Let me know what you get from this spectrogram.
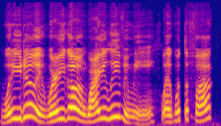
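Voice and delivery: upset shouting at the partner who walked off; retold confrontation. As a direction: demand answers from the boyfriend. Confronting boyfriend who left.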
